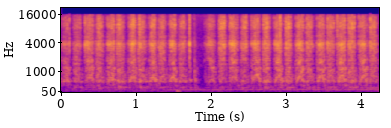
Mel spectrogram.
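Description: A hacksaw cuts through a steel L-shaped bracket, the blade rasping in steady back-and-forth strokes on a cut lubricated with WD-40. There is a short break in the strokes about two seconds in.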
